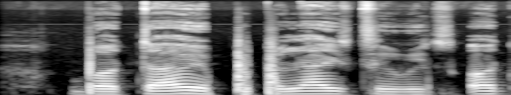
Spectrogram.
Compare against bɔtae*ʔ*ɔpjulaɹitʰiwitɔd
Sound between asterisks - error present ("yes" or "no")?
yes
